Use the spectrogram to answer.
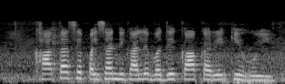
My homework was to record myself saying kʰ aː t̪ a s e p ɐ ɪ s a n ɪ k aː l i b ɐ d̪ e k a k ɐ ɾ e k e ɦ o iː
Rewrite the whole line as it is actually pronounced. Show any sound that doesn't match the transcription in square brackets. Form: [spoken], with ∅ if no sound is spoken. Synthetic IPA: kʰ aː t̪ a s e p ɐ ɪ s a n ɪ k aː l [e] b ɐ d̪ e k a k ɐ ɾ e k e ɦ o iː

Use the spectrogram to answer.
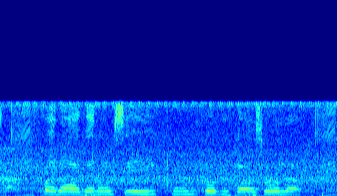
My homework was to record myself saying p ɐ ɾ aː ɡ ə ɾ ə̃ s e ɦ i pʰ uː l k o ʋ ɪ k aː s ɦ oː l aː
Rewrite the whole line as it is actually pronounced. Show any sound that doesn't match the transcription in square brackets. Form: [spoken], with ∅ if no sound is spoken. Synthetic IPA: p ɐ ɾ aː ɡ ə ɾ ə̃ s e ɦ i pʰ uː l k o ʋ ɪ k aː s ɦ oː l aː

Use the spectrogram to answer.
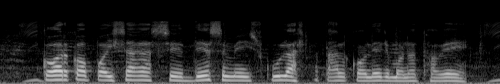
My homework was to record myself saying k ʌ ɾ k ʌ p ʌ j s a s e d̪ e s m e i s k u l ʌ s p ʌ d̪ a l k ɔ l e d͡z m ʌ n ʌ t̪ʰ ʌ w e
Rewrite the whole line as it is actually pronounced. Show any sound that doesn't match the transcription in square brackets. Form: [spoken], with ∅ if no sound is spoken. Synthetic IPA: k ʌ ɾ k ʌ p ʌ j s a s e d̪ e s m e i s k u l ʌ s p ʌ [t̪] a l k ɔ l e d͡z m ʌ n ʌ t̪ʰ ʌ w e

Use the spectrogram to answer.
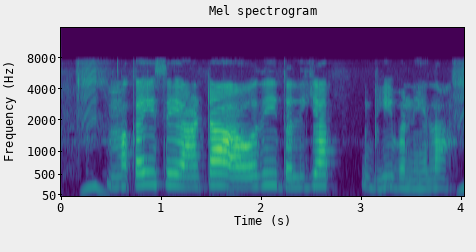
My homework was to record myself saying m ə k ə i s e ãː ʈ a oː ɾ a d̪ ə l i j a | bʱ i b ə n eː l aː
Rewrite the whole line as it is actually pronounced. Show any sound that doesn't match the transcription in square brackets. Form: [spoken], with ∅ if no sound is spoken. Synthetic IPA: m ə k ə i s e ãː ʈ a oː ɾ [i] d̪ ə l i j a | bʱ i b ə n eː l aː

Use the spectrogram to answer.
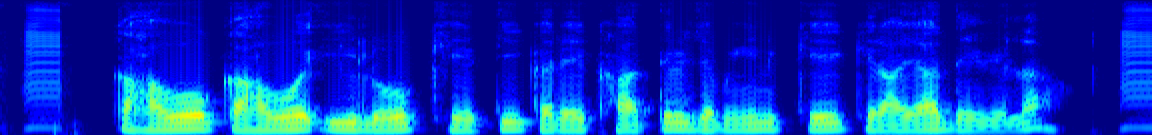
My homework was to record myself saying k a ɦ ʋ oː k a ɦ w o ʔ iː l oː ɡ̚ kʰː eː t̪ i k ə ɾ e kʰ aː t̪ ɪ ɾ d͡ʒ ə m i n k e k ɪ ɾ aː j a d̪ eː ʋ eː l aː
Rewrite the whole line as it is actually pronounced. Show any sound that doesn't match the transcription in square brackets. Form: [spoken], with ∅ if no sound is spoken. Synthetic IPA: k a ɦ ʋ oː k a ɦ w o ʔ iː l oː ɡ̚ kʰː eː t̪ i k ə ɾ e kʰ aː t̪ ɪ ɾ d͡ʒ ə m [iː] n k e k ɪ ɾ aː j a d̪ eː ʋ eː l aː

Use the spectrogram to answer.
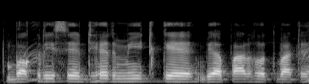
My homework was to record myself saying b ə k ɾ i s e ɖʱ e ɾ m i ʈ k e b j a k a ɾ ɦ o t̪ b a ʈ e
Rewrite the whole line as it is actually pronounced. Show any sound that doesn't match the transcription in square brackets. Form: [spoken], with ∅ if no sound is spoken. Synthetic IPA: b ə k ɾ i s e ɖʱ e ɾ m i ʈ k e b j a [p] a ɾ ɦ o t̪ b a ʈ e

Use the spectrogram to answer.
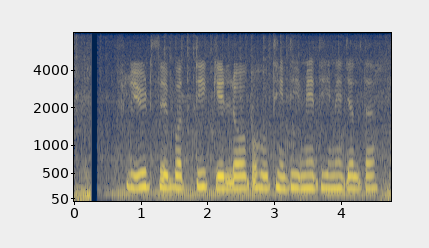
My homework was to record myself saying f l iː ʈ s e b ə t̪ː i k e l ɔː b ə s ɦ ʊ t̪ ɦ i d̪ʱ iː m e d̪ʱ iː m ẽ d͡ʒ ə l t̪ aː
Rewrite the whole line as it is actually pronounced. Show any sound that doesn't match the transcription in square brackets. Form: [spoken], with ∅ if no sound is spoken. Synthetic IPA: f l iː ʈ s e b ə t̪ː i k e l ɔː b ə [∅] ɦ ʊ t̪ ɦ i d̪ʱ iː m e d̪ʱ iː m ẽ d͡ʒ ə l t̪ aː

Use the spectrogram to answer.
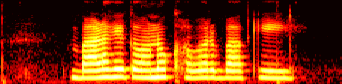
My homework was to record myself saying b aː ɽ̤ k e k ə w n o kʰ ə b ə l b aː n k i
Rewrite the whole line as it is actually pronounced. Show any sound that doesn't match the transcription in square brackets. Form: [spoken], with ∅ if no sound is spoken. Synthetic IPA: b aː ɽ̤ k e k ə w n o kʰ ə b ə [ɾ] b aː [∅] k i

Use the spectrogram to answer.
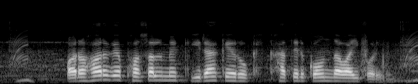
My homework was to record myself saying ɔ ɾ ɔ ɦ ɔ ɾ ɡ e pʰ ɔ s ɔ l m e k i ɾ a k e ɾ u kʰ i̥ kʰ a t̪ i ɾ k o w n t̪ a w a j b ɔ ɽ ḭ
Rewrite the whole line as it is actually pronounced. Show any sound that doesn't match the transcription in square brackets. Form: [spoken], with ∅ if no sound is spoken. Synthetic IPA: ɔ ɾ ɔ ɦ ɔ ɾ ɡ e pʰ ɔ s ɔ l m e k i ɾ a k e ɾ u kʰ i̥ kʰ a t̪ i ɾ k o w n [d̪] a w a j [p] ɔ ɽ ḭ

